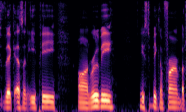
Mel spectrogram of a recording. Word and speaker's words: RWBY: Ruby? It's kind of supposed to be Ruby.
